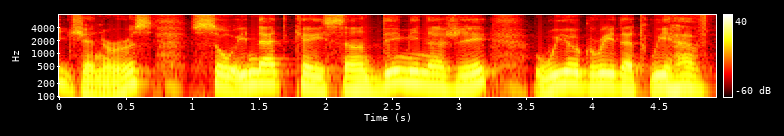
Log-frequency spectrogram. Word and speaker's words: déménager: So this is the reason why you will pronounce it dé and then me.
